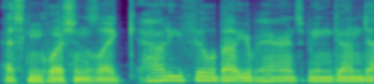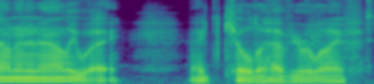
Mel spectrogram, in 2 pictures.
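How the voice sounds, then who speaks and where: A man's voice: mid-range voice, fairly even intonation, fairly quick, a little mellow, dry recording, natural voice. A young man playing a serious, reserved rich teenage boy in an audio drama, speaking in an earnest, understated and slightly hesitant way. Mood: bitter, weary.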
